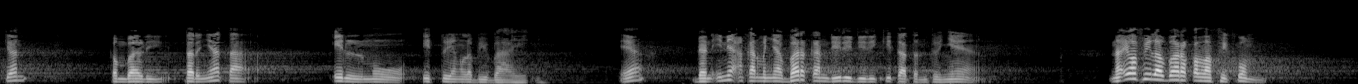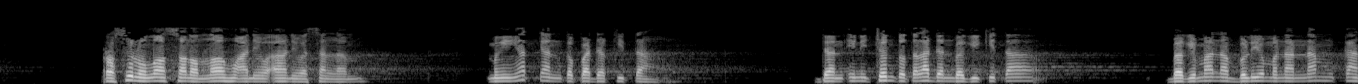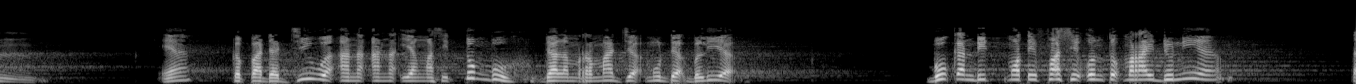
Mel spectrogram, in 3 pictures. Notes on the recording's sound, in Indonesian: Tempat: Masjid Ma'had Darussunnah Jeneponto.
